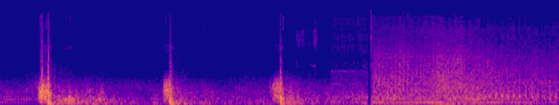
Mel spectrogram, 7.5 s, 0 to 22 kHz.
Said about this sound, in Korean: 한국군의 K-200 장갑차가 엄청난 화력과 폭발음을 내며 포탄을 발사하자 표적이 폭파되며 흙먼지가 피어오릅니다.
